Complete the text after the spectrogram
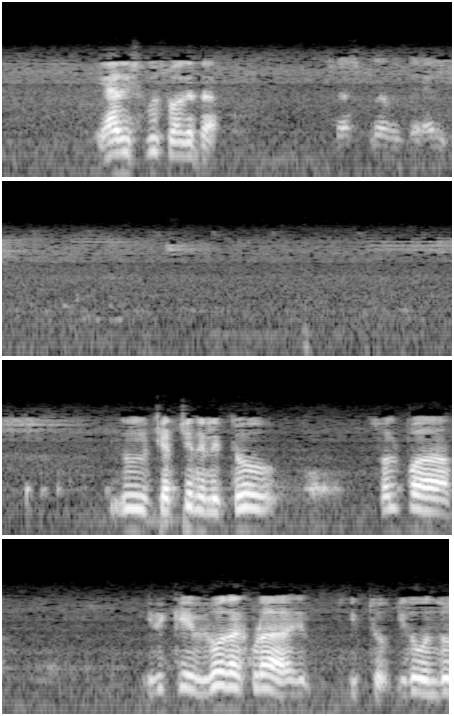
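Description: An elderly man gives a speech through a microphone and loudspeakers, with pauses between phrases.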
